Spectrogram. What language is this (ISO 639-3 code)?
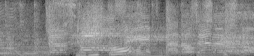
jpn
